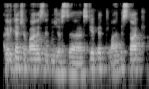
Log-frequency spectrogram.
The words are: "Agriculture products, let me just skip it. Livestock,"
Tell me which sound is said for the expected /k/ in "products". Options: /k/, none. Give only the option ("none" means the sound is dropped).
none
